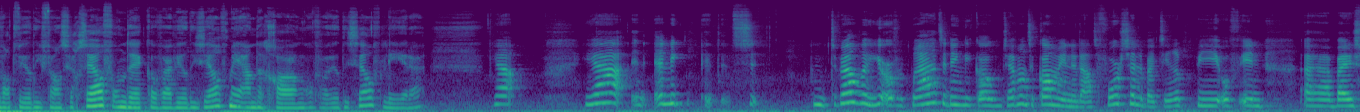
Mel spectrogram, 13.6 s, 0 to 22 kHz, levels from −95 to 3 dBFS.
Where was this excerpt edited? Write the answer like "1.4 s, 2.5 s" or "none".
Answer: 4.8 s, 10.0 s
